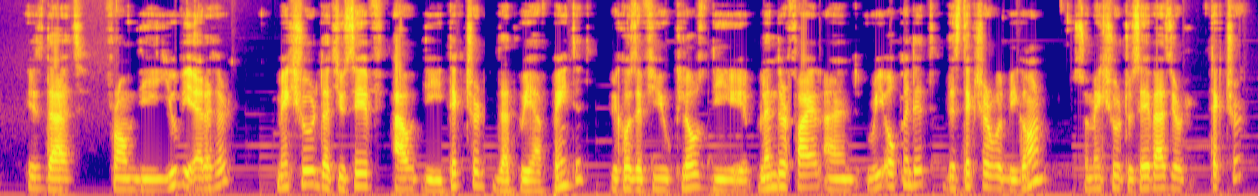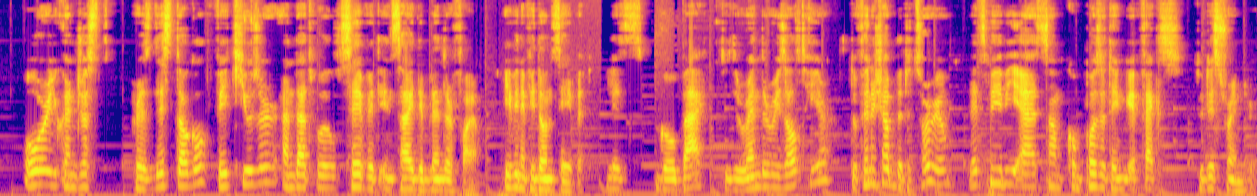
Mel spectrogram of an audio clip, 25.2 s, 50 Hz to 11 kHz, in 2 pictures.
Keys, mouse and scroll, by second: 1.1-2.3 drag, 2.3 scroll down 2, 2.5-4.8 middle drag, 4.8-5.5 scroll up 1, 5.5-7.6 scroll down 1, 10.6 click, 10.9-12.1 drag, 15.0 click, 18.6 click, 20.9-22.2 scroll up 1, 24.0-25.1 middle drag.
